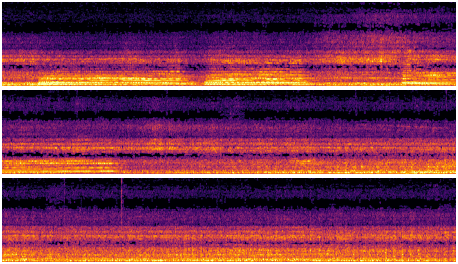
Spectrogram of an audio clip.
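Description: Freight locomotive air horn sounding three blasts, the middle one shorter, as the Norfolk Southern train reaches the crossing. Then comes the steady noise of freight cars rolling past on the rails.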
